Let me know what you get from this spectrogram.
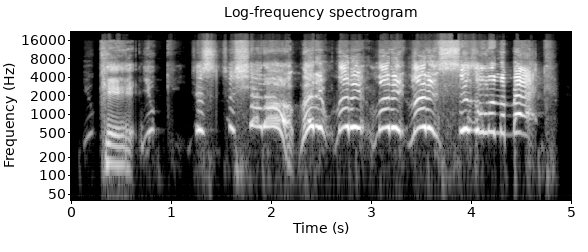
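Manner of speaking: squeaky falsetto, way up high; mock high voice. Mocking the hype machine in a squeaky high voice. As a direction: pitch it way up like a cartoon.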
